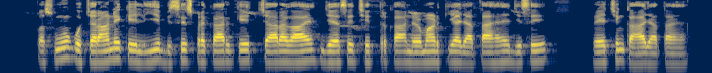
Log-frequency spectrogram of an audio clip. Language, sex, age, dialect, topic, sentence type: Hindi, male, 18-24, Kanauji Braj Bhasha, agriculture, statement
